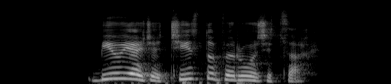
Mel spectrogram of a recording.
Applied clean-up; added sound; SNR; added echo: neural mask model RNNoise.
